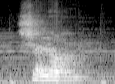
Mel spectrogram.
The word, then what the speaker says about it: shalom: the video first word shalom shalom what syllable is emphasized if you guessed the last syllable you are correct Shalom next word emphasizing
